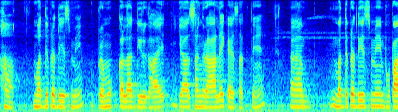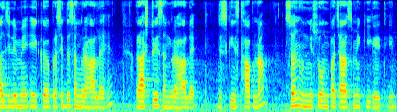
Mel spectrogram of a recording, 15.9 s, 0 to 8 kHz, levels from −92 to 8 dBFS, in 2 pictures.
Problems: constant background noise, continuous background conversations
